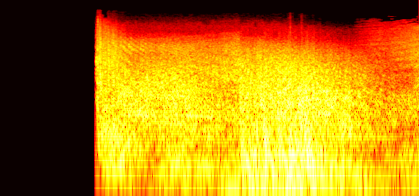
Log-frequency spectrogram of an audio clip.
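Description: Logo intro sound effect: after about a second of silence, a sudden loud, deep rumbling blast of noise cuts in, swells for a couple of seconds and then starts to ease off.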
